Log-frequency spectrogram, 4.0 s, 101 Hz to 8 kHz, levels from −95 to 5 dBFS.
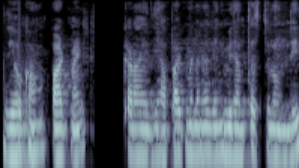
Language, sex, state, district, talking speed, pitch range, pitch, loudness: Telugu, male, Karnataka, Bellary, 135 wpm, 140-150 Hz, 145 Hz, -25 LUFS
